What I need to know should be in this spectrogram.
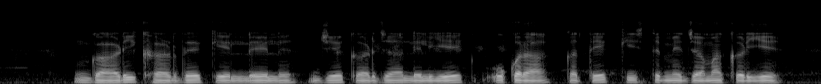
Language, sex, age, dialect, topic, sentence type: Maithili, male, 18-24, Eastern / Thethi, banking, question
